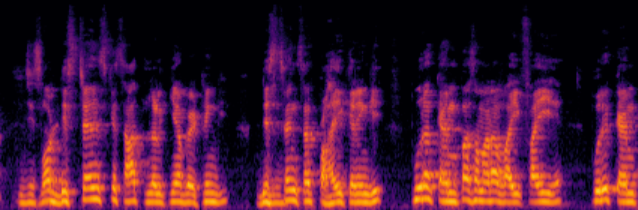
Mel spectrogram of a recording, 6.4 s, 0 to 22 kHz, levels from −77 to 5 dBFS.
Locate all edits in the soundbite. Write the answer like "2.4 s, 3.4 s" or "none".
none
